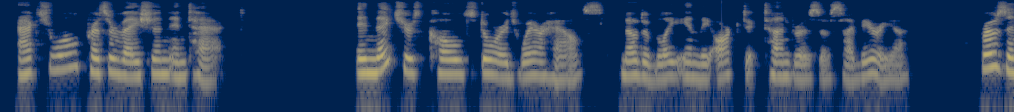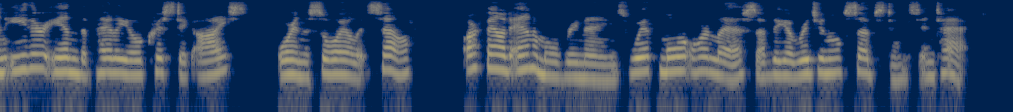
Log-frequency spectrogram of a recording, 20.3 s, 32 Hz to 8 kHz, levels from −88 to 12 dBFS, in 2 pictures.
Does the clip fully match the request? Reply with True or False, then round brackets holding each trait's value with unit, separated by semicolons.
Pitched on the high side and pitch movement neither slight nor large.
True (215 Hz; 3.6 semitones)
